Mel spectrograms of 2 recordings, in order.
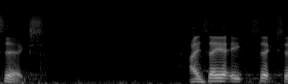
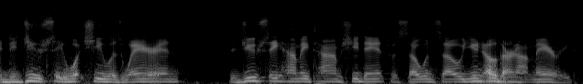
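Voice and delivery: gossiping grandmother; 4 semitones lower, 6 dB quieter than usual. Retold or imitated. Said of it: "She would say".

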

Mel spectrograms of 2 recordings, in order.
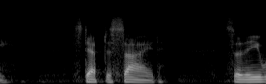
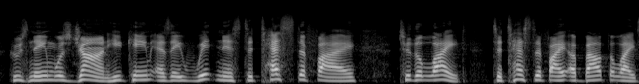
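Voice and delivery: loud, high, rising pulpit preaching; preaching at full force; 5 semitones higher, 9 dB louder than usual. Real, not acted. Pastor preaching John's mission to the congregation, loud and high. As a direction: preach it out to the whole room.

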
